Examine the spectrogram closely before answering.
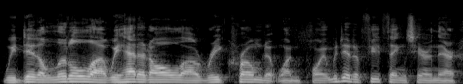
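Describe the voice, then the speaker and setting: An older man hosts a podcast interview. His voice sits on the low side, and he reminisces in long, rambling, conversational sentences. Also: steady tone, brisk, darkish tone. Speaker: podcast host, former comedy club owner.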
